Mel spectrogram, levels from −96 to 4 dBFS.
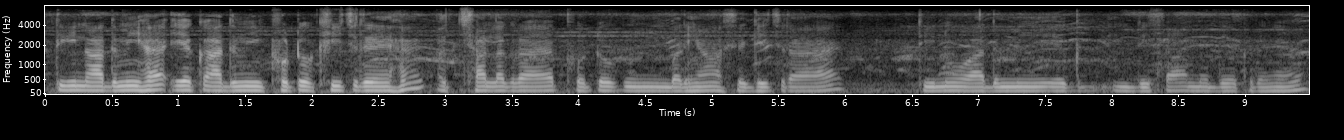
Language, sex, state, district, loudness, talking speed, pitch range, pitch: Hindi, male, Bihar, Saharsa, -32 LUFS, 170 wpm, 125-140 Hz, 130 Hz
